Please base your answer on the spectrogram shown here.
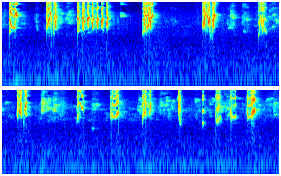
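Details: Caged pair of young lovebirds, one euwing green opaline, one red-eyed albino, never yet bred; busy run of scratchy, high chirps, including a rapid stuttering burst early on, then irregular chattering notes continuing throughout in a quiet room.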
